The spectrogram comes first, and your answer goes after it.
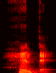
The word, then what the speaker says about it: gente: And we have words like gente. So it's just like an H.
